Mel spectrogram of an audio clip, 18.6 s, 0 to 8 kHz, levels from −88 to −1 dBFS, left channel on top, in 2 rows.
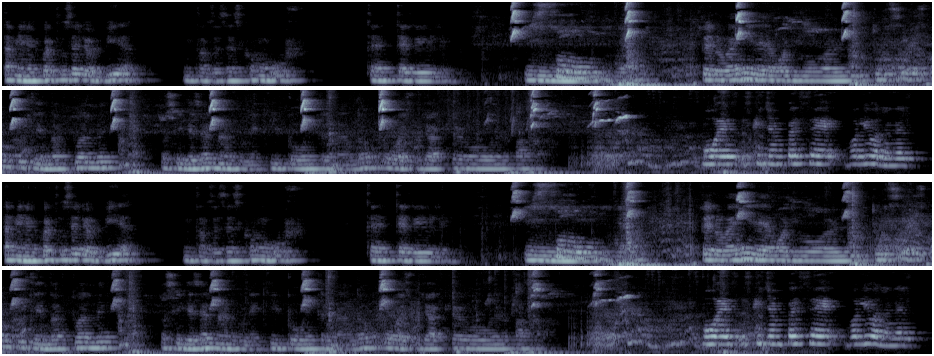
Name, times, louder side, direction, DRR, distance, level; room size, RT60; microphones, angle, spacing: voice 1, 0.0-1.3 1.8-3.0 3.6-4.5 5.2-6.5 7.0-10.6 10.9-14.8, equal, 40° right, 0.7 m, -40 dB
Zipper (clothing), 4.4-7.1 8.4-9.7 12.3-12.4 12.6-13.6 14.1-14.2 15.0-17.0, right 3 dB, 85° right, 0.5 m, -52 dB
sound 1, 5.1-5.3 6.2-6.4 7.3-7.5 7.8-7.9 8.4-8.5 9.4-9.5 10.4-10.5 11.0-11.1 11.4-11.5 12.3-12.4 13.1-13.2 14.1-14.8 15.2-15.6, left 9 dB, 75° left, 0.4 m, -32 dB
voice 2, 5.3-6.0 16.3-18.5, right 2 dB, 5° left, 0.6 m, -38 dB
sound 2, 5.8-17.5, equal, 70° right, 0.9 m, -50 dB
2.8 x 2.3 x 2.4 m
head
